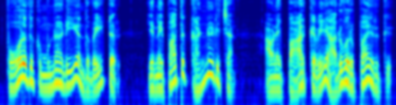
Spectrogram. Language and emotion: Tamil, disgusted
